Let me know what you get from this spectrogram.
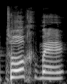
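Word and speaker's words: tokhmeh: We were like, no more tokhme. That's how you say it in Farsi.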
